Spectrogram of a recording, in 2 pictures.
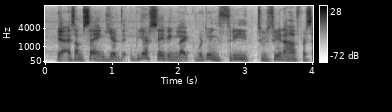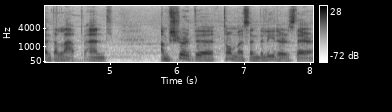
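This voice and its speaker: Music plays in the background. The speaker has a French accent and lively intonation. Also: man. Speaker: sim racing driver and video commentator. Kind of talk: commentary over race highlights. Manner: casual, hesitant with fillers.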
